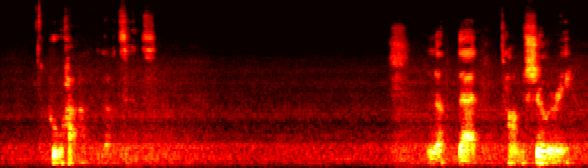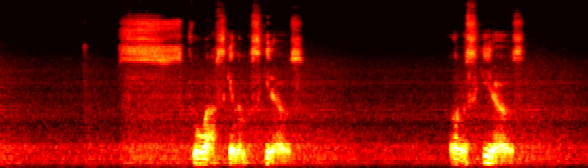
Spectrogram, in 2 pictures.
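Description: A young man speaks casually and close by, in short bursts with pauses.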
